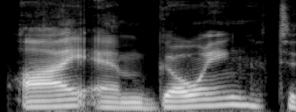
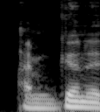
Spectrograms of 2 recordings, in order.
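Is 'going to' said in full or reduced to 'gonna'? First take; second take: full; reduced. First: Each word is said fully and separately. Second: The words are contracted and reduced to I'm gonna. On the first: This is the formal, structured way to say it. "the most correct way to say it" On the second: This is the common, informal way to say it. "The quick way to do it, ... I went to gonna"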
